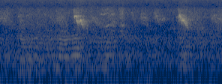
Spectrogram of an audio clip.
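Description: Faint, steady buzzing of many honeybees at an open hive, a soft insect drone with a couple of brief louder passes close by.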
